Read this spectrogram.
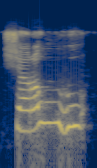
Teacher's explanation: रो को मोटा पढ़ेंगे, बाकी सबको बारीक पढ़ेंगे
